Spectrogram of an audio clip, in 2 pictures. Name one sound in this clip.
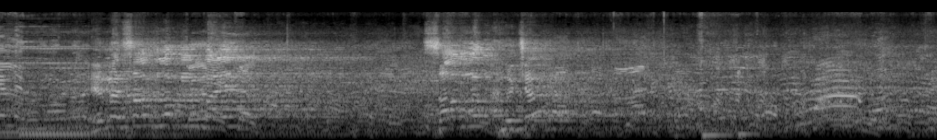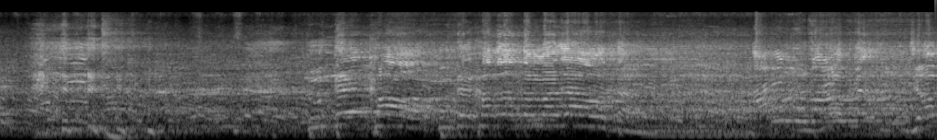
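A crowd cheers and sings along close by.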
